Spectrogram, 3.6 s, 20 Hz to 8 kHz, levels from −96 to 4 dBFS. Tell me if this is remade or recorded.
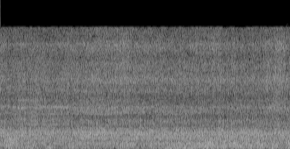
remade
